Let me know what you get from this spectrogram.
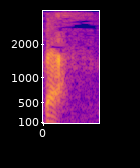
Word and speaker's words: Beit: It's a Beit. In English Bibles, they pronounce it Beth.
